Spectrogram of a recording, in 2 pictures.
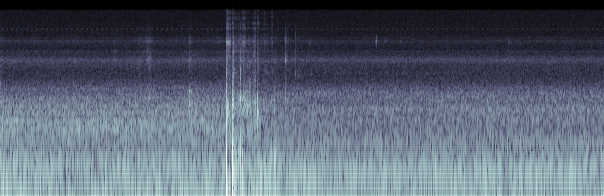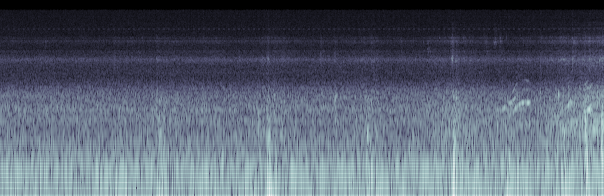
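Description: Cat exercise wheel (One Fast Cat) turning under a walking kitten: a low, steady rumble. A cluster of loud knocks comes about five seconds in, with a few faint taps later.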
